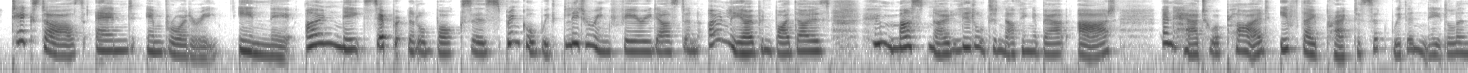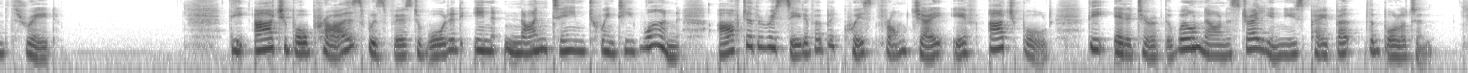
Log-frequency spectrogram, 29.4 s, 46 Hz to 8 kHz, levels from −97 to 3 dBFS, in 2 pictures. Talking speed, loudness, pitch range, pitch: 140 wpm, -34 LUFS, 185-255 Hz, 215 Hz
